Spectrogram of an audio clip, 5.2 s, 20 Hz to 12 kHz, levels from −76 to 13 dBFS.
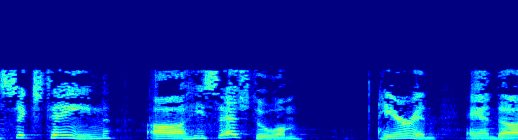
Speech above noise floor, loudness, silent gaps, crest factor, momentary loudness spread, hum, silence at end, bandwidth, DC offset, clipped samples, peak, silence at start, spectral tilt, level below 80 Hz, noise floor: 40 dB; -26 LUFS; none; 18 dB; 13 LU; none; 0 s; 6.4 kHz; under 0.1%; under 0.1%; -8 dBFS; 0 s; -3.5 dB/octave; -74 dBFS; -66 dBFS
